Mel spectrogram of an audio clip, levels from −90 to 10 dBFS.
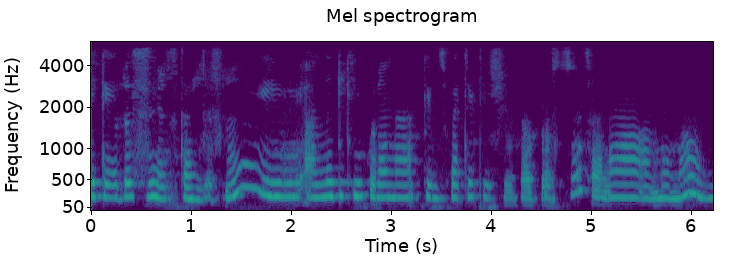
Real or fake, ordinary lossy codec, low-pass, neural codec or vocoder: fake; MP3, 24 kbps; 5.4 kHz; codec, 16 kHz, 2 kbps, X-Codec, HuBERT features, trained on balanced general audio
